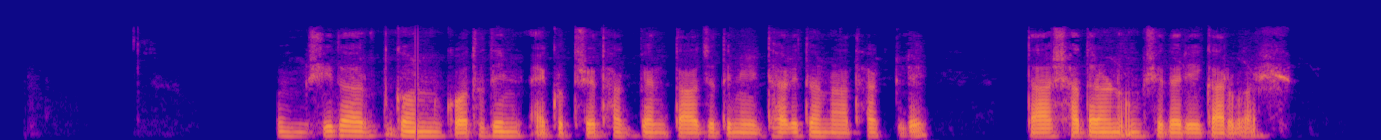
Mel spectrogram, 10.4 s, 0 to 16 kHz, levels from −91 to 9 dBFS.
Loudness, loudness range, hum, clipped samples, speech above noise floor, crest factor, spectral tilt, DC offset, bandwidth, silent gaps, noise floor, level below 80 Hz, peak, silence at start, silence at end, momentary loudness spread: -21 LUFS; 2 LU; none; under 0.1%; 67 dB; 20 dB; -7.5 dB/octave; under 0.1%; 7.6 kHz; 7.57-7.70 s; -87 dBFS; -58 dBFS; -2 dBFS; 2.1 s; 0.7 s; 9 LU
